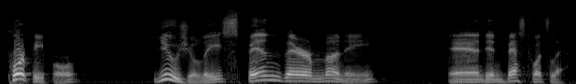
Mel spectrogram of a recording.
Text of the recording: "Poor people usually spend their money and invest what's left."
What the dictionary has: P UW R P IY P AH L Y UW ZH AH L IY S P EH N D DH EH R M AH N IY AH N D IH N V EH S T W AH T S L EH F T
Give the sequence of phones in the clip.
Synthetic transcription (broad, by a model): P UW R P IY P AH L Y UW ZH AH L IY S P EH N DH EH R M AH N IY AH N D IH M V EH S T W AH T S L EH F T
